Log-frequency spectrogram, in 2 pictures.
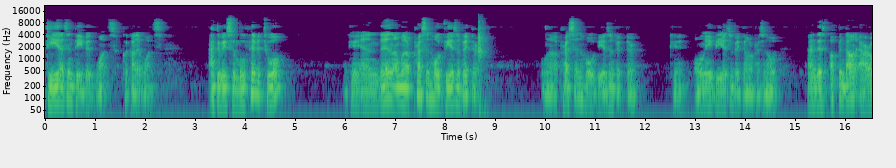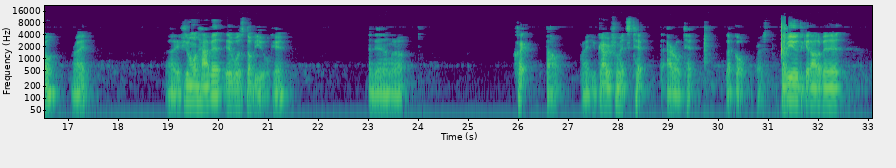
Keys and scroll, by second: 8.5 v, 31.1 w.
